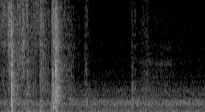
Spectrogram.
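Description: Tarot cards being shuffled by hand: three or four quick, short rustles in the first half-second.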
